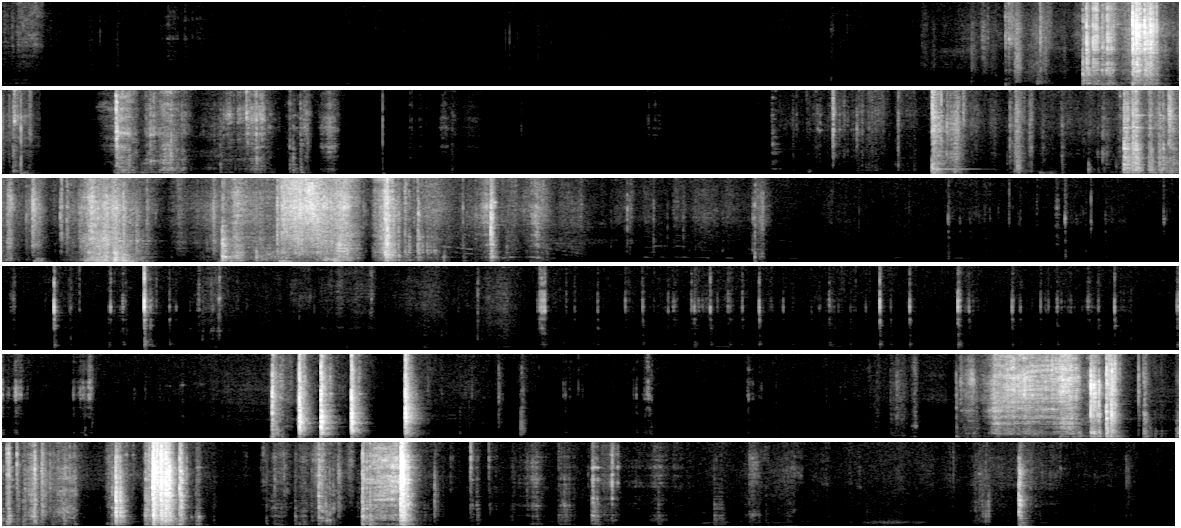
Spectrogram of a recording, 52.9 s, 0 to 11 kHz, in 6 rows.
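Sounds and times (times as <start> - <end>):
small hard objects clattering: 14.6 - 22.4
circuit board scraping on wood: 42.5 - 44.8, 46.2 - 47.4.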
